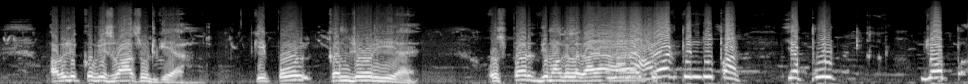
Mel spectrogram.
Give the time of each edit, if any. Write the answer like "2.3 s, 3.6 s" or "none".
6.4 s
